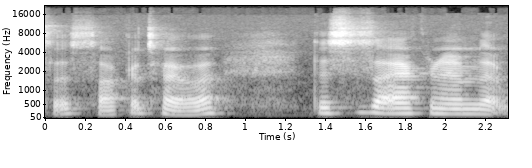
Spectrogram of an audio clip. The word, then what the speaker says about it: SOHCAHTOA: So we're going to use this acronym at the top, this SOHCAHTOA is how you pronounce this, SOHCAHTOA.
